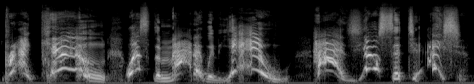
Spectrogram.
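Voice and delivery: very high-pitched rabbit voice; high, animated storybook rabbit; lively Brer Rabbit. Acted. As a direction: call out to a friend, way up high. Rabbit hails his sad friend.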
